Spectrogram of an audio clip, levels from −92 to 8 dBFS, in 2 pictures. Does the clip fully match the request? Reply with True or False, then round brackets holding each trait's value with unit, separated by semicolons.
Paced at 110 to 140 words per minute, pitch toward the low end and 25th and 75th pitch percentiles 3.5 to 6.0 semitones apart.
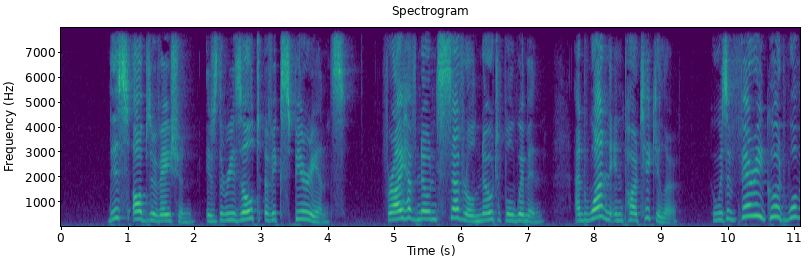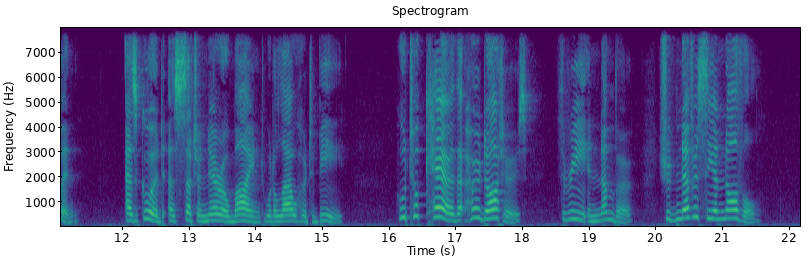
False (135 wpm; 270 Hz; 5.6 semitones)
